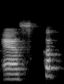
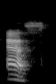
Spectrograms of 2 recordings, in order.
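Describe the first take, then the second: First: The word has two syllables with an added vowel. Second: The word has one syllable with no added vowel. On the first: The speaker calls it wrong. "bukan esket" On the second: The speaker calls it right. "tapi S. Jadi nggak ada nih bunyi ed-nya"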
